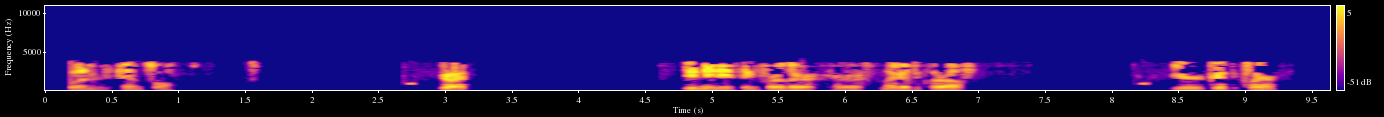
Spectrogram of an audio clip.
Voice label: Police Dispatch; Police 1 Dispatch

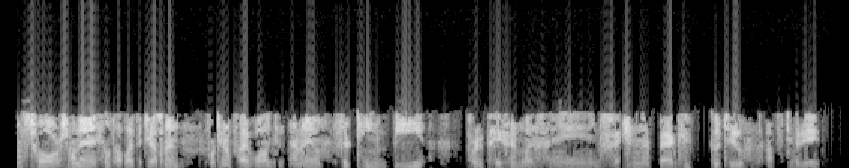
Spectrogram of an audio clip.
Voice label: Fire Department Dispatch; Grand Junction

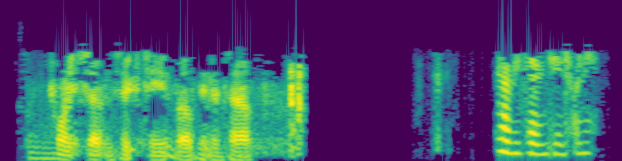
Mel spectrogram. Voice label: Mesa County Sheriff Dispatch; scanner

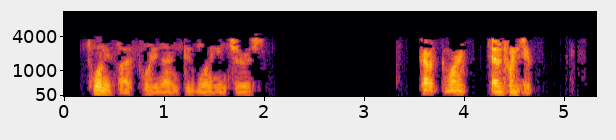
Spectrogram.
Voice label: Sheriff Dispatch, scanner; Mesa County

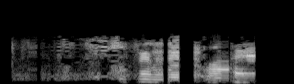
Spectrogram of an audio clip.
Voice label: Police 1 Dispatch

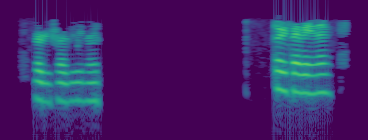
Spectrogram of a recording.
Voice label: Police Department Dispatch, scanner

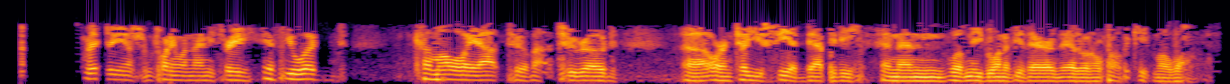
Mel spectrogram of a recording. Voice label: Incident Tac, scanner

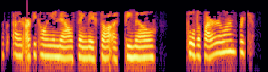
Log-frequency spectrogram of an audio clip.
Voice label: Fire Department Dispatch; Grand Junction Fire Department Dispatch

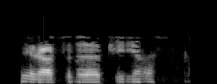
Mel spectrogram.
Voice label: Police Department Dispatch, scanner

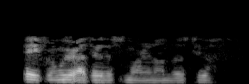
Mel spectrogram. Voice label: Police Department Dispatch; Grand Junction

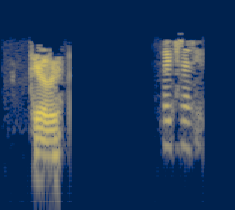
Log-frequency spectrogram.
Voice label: Mesa County Sheriff Dispatch

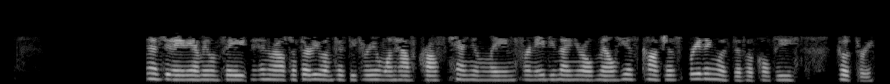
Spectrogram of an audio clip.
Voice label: Fire Department Dispatch; Grand Junction

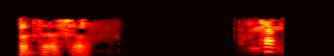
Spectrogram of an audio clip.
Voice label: Mesa County Sheriff Dispatch

